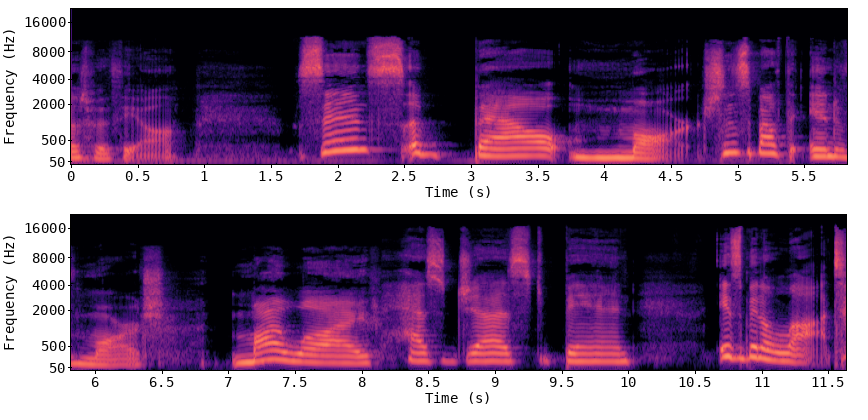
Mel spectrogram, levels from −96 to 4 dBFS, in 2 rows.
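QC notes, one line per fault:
0.00–8.15 s, section at the wrong speed. Speech runs at 0.652x, slow and about seven semitones deep, until "has just been". Likely a mismatched playback clock.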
